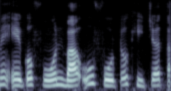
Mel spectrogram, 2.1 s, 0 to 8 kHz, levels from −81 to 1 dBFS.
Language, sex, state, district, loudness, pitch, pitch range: Bhojpuri, female, Uttar Pradesh, Ghazipur, -18 LUFS, 190 Hz, 185-215 Hz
